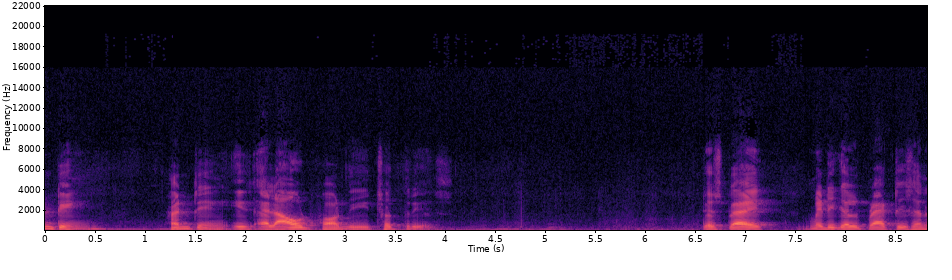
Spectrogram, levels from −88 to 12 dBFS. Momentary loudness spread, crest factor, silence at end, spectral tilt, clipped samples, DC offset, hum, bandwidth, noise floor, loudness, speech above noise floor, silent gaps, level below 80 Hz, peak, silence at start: 15 LU; 22 dB; 0 s; -6 dB/octave; under 0.1%; under 0.1%; none; 19 kHz; -53 dBFS; -25 LUFS; 29 dB; none; -54 dBFS; -4 dBFS; 0 s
